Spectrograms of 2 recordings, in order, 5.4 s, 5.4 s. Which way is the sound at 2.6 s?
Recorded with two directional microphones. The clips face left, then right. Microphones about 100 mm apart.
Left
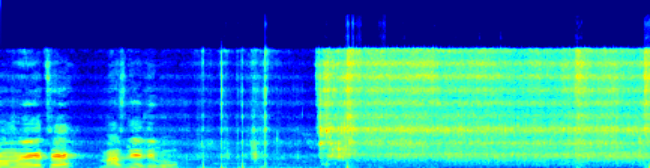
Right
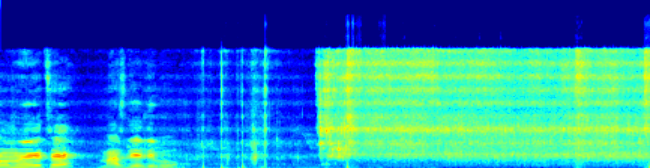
Centre (ahead or behind).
